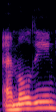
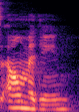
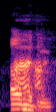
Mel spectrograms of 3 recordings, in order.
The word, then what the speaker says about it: Elmadine: It's Elmadine. Elmadine.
